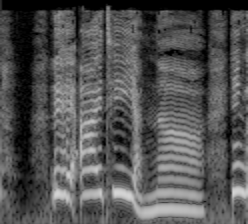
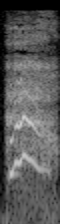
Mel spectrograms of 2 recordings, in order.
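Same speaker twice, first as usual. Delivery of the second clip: scornful laugh. Acted. Scoffing at claim of jealousy.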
